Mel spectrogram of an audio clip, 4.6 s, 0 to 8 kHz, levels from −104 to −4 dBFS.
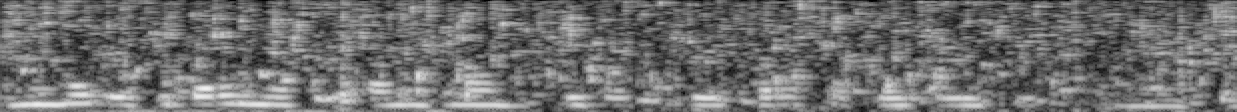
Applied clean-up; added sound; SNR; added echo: classical method Wiener filter.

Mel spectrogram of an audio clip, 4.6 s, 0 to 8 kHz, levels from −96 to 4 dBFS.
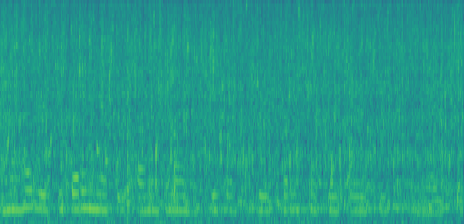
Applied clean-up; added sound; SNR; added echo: none; Stream / Trickle, dribble; -5 dB; none.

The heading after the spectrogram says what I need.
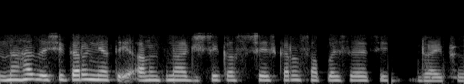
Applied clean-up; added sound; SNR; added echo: none; none; none; none.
